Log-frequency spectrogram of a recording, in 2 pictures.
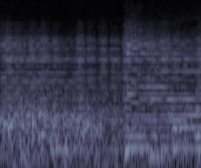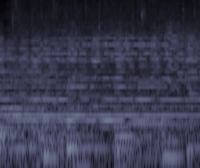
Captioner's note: thunder rumbling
